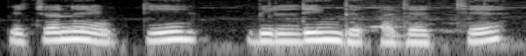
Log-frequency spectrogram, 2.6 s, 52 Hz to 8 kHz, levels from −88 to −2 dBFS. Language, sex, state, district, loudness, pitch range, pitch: Bengali, female, Assam, Hailakandi, -14 LUFS, 195-220 Hz, 205 Hz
